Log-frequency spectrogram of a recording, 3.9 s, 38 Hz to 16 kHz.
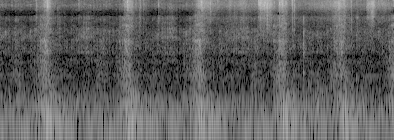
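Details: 7.3 L diesel just after a cold start, once the dash light goes out: deep, uneven thumps about every 0.7 seconds instead of a steady beat, a rough idle that sometimes clears with a little throttle.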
